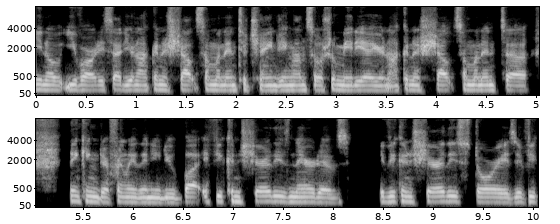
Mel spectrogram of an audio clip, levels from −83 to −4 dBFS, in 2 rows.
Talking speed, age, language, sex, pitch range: 255 wpm, 20-39, English, male, 115-130 Hz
